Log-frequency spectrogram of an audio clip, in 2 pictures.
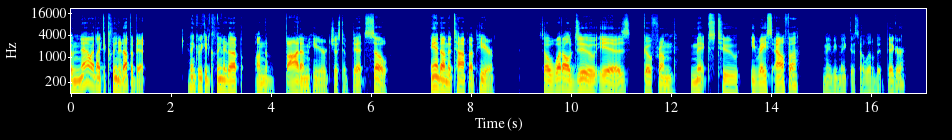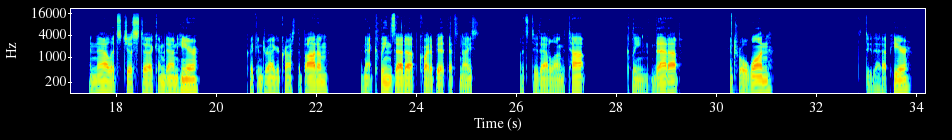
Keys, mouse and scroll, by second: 4.1 KP_1, 11.3 click, 14.5 f, 20.1 click, 25.2 click, 30.1 ctrl+KP_1, 33.1 click.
